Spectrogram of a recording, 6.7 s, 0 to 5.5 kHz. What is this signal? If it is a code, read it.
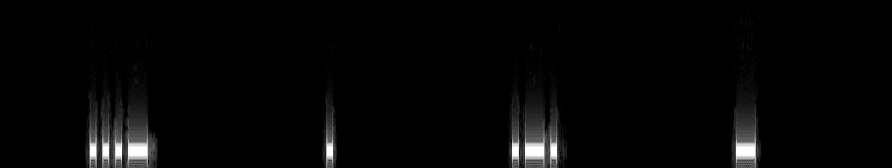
Morse code, heard as a keyed tone, about 25 wpm, spaced as for 6 wpm, 570 Hz. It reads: VERT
